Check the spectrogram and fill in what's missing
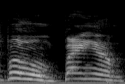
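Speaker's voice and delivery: ordinary talk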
